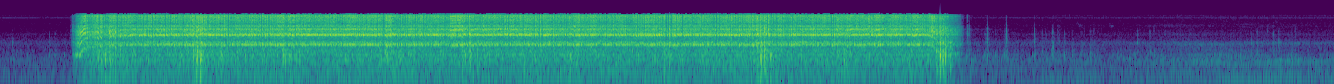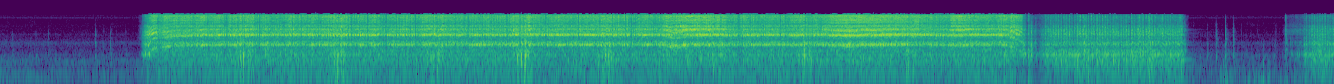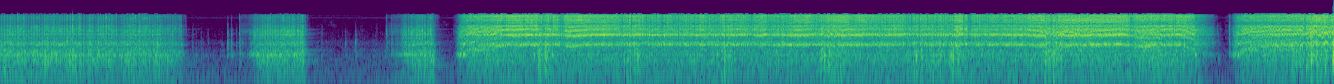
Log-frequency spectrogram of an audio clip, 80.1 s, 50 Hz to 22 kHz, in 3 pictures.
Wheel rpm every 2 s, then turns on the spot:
20, 210, 240, 240, 230, 230, 230, 230, 230, 100, 0, 0, 0, 0, 20, 210, 230, 230, 230, 230, 230, 230, 230, 130, 50, 10, 20, 50, 20, 20, 10, 120, 230, 230, 230, 230, 230, 210, 140, 150.
48-62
